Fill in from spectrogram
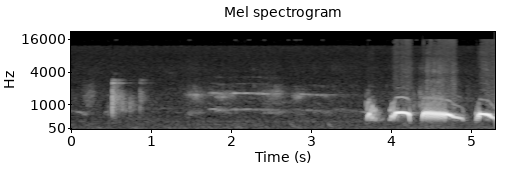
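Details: Spotted dove with a giọng thổ voice calling as a lure for wild doves: a faint click and near silence, then in the last second and a half a burst of low coos, short, long wavering, short.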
